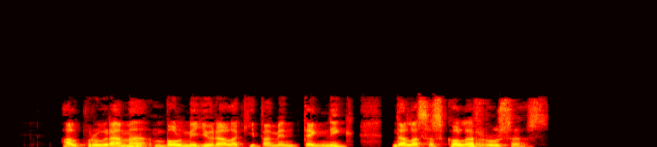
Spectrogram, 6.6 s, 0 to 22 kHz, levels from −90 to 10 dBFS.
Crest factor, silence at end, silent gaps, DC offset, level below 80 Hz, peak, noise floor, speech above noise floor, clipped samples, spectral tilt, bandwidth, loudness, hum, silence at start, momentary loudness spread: 18 dB; 1.1 s; 3.84-3.93 s; under 0.1%; -60 dBFS; -4 dBFS; under -90 dBFS; over 70 dB; under 0.1%; -5.5 dB/octave; 7.8 kHz; -20 LUFS; none; 0.65 s; 10 LU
